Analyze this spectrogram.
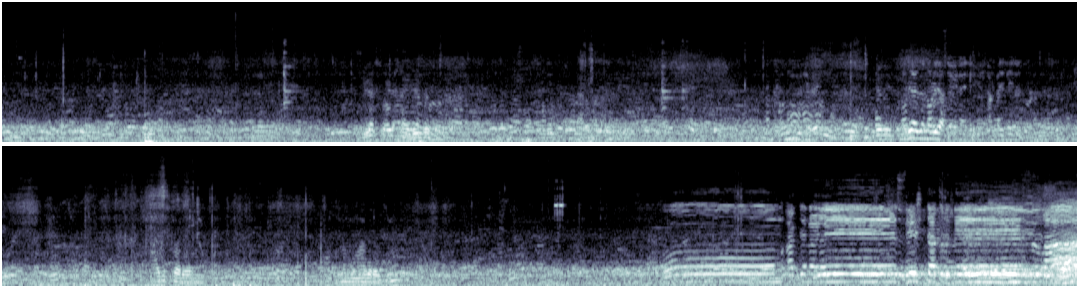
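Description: A crowd of men murmur and chant nearby.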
